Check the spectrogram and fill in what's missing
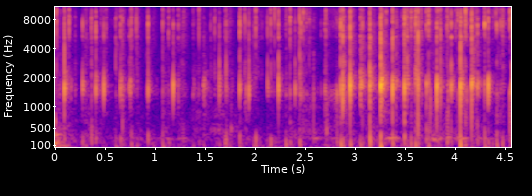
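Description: Fingertips and nails tap rapidly on a small, empty, clear glass cup, making a quick, rattling stream of bright clinks with a ringing tone around 1.7 kHz. Each clink dies away almost at once, and the tapping grows louder and denser in the second half.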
